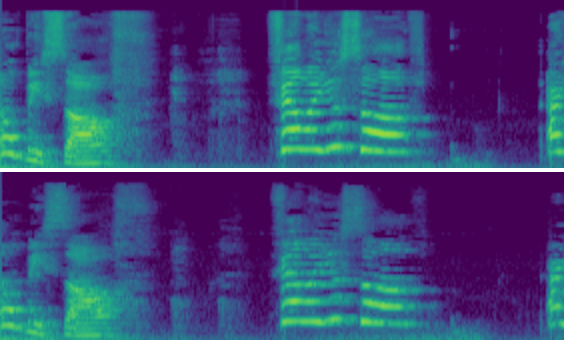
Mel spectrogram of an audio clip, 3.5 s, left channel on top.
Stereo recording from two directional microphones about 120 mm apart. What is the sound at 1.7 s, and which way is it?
Speech, 20° left (ahead or behind).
